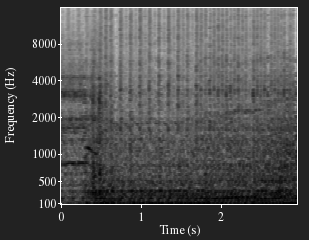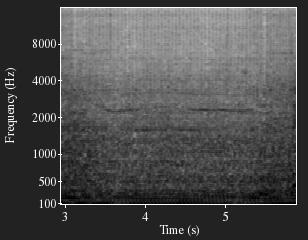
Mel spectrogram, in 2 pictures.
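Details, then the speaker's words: Predator 3500W Super Quiet inverter generator after conversion to propane/natural gas, started while the idle mixture screw is adjusted (in lean, out rich): brief crank, then a steady, even, quiet drone with no stumbles. "This thing's quiet, isn't it?"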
